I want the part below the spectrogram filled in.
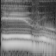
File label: "iru", Yoruba, mid mid tone; Nine Possible Combinations; Initial Mid tone combinations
